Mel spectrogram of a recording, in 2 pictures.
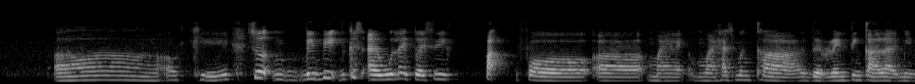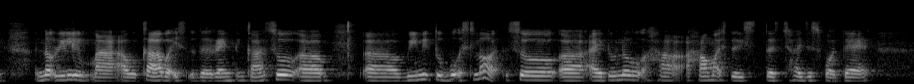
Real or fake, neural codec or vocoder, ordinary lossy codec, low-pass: real; none; none; none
